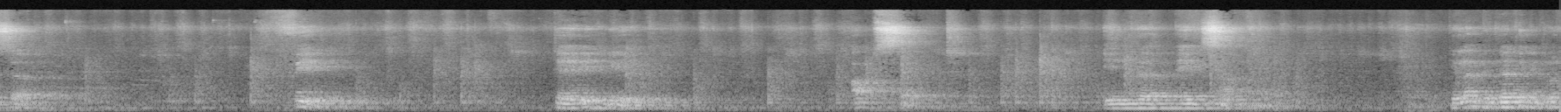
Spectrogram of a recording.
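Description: A man speaks slowly and clearly nearby.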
